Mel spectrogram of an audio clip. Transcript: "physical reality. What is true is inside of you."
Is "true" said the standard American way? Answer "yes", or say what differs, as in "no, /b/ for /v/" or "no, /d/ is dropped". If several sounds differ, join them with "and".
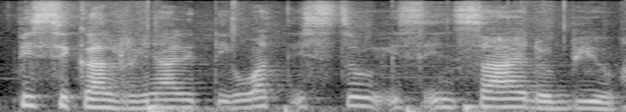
no, /ɹ/ is dropped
